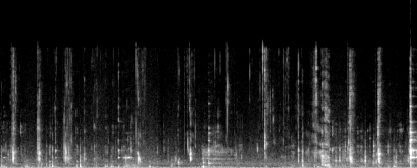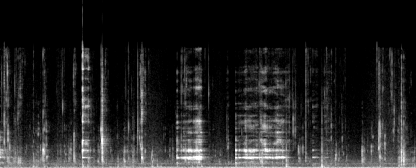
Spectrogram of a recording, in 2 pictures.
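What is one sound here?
Metal cutlery scrapes and clicks against a plate.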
